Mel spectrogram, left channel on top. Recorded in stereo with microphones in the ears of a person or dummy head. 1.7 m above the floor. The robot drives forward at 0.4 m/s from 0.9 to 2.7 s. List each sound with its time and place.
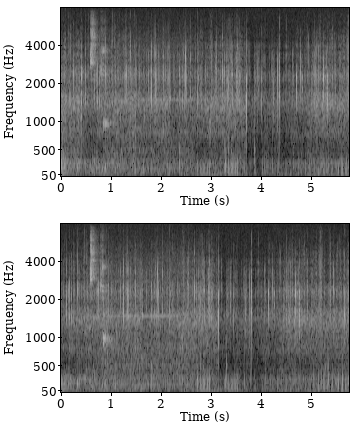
0.6 s dripping: 20° right (ahead or behind), 2 m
